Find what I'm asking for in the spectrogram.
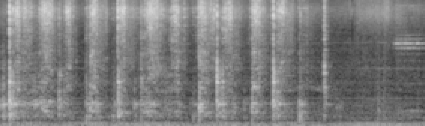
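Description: Lentils with asafoetida fry in a pan for coconut rice while a metal spoon scrapes and clinks against it in quick, irregular strokes over a soft sizzle, the stirring easing off near the end.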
